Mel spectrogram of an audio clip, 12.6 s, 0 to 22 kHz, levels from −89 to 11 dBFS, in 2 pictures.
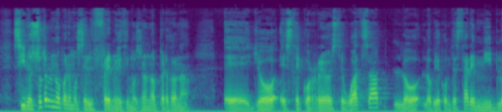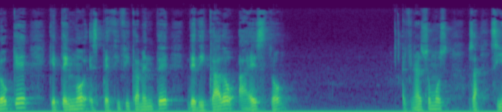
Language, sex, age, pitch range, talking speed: Spanish, male, 30-49, 90-120 Hz, 175 wpm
